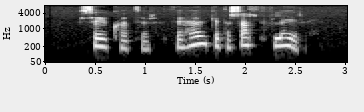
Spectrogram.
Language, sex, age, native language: Icelandic, female, 40-49, Icelandic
